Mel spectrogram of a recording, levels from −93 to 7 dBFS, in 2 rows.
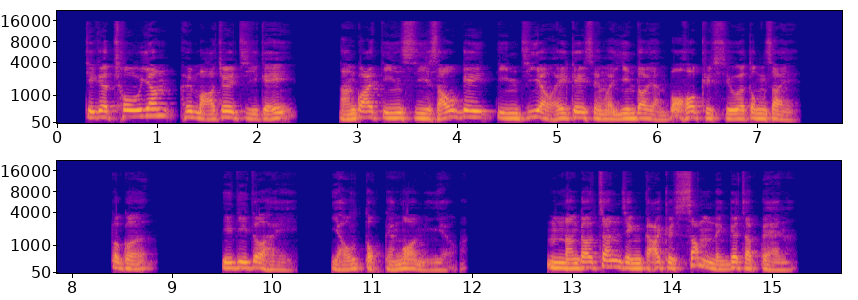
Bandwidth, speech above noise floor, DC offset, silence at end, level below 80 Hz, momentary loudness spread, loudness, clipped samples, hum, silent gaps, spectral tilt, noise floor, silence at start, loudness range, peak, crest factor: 15.5 kHz; over 70 dB; under 0.1%; 0.5 s; -62 dBFS; 11 LU; -21 LUFS; under 0.1%; none; 2.41-2.82 s, 7.44-8.39 s, 8.86-9.50 s, 10.27-10.59 s, 11.96-12.75 s; -8 dB/octave; under -90 dBFS; 0.3 s; 4 LU; -8 dBFS; 14 dB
